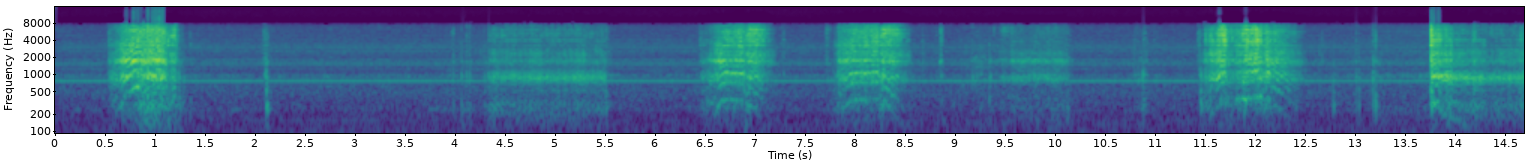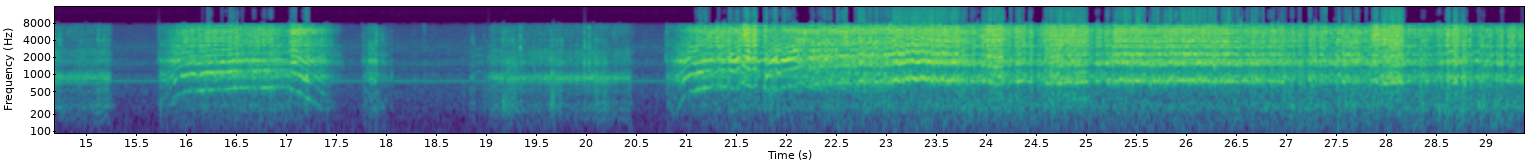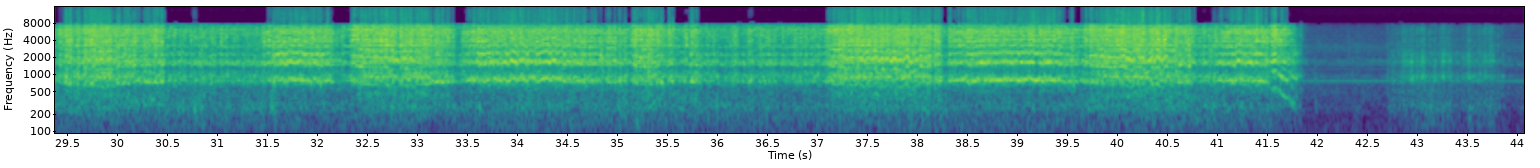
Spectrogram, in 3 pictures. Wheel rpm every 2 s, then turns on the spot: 40, 0, 10, 20, 20, 20, 20, 30, 80, 10, 90, 180, 200, 200, 200, 200, 200, 190, 200, 200, 150, 10.
4-6 12-14 18-20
